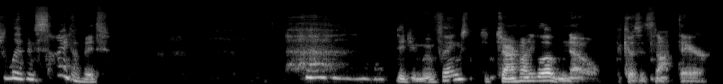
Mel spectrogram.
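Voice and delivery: ordinary delivery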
